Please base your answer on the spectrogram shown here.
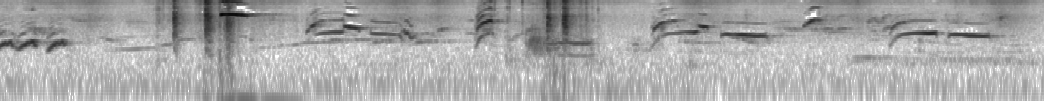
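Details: Scattered whistled notes from a female white-rumped shama, calling to rouse males into mating, include sharp upslurs and downslurred whistles between loud clicks and knocks.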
